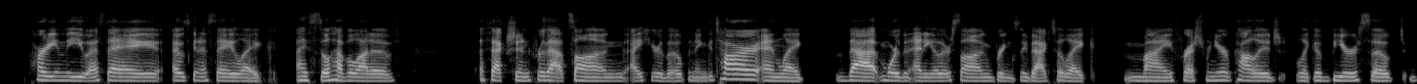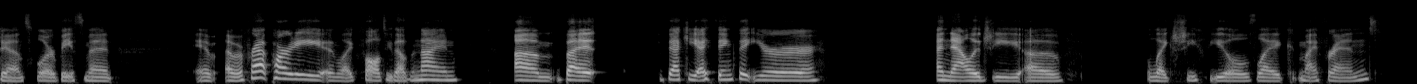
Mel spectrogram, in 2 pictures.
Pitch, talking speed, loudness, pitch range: 180 Hz, 155 wpm, -26 LUFS, 170-200 Hz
